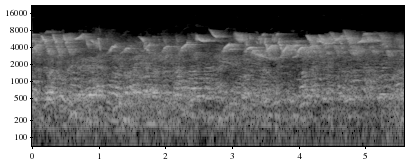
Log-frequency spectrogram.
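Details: Double-collared seedeater (coleiro) of the Caveirinha song style from Rio Comprido, a captive singer. Fast, continuous run of high sweeping whistled notes and trills, with a voice urging it on just before and steady background noise.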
